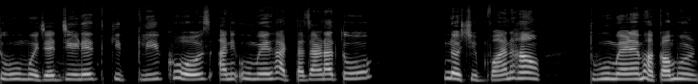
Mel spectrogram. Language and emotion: Goan Konkani, happy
